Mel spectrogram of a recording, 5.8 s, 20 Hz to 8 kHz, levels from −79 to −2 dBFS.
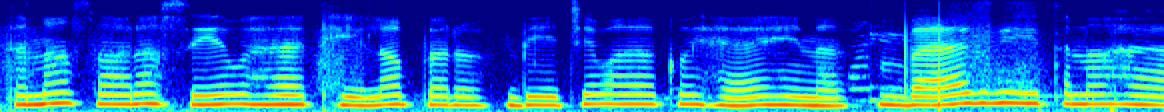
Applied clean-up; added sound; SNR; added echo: none; none; none; none.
